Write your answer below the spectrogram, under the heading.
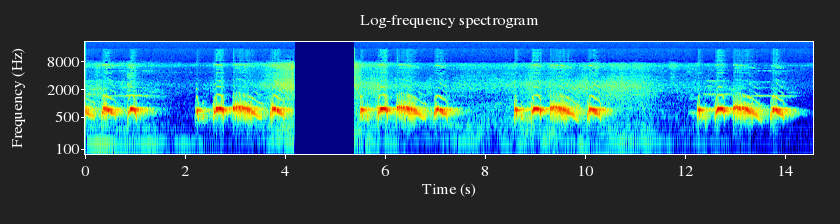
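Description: Spotted dove cooing: phrases of three or four quick coos, repeated about every three and a half seconds.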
